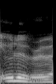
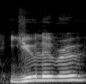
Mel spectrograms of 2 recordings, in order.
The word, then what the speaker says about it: Uluru: it pronounced it's not i used to say uluru apparently is that's not it's pronounced uluru you you the big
